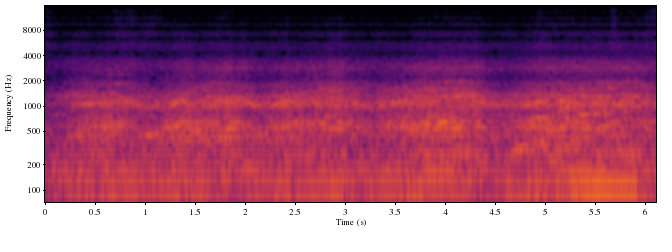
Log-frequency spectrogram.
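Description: Street traffic: cars passing with a steady, swelling rumble and engine hum, strongest near the end.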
